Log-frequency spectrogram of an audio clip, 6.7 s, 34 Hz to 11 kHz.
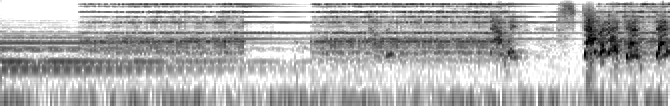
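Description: Telephone bell effect from a 1950s suspense radio drama, ringing in long repeated bursts with short gaps, fairly loud, before a voice breaks in near the end.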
